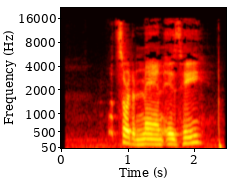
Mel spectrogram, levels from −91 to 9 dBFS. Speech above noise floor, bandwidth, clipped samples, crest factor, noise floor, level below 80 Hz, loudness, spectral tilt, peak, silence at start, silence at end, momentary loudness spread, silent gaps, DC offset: 30 dB; 16.5 kHz; under 0.1%; 18 dB; -48 dBFS; -44 dBFS; -18 LUFS; -4 dB/octave; 0 dBFS; 0.7 s; 0.05 s; 11 LU; none; under 0.1%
